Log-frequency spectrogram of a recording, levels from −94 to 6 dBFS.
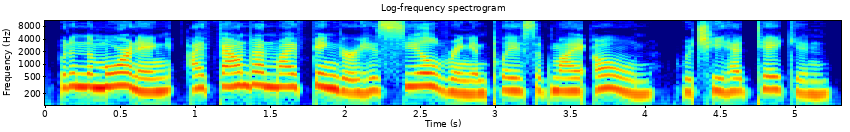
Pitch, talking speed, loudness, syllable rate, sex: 250 Hz, 235 wpm, -16 LUFS, 5.2 syllables/s, female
